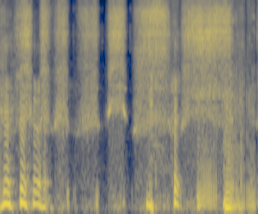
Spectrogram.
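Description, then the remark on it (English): A voice imitates an 'anus whistle', a whistling noise like air escaping: a series of short breathy hisses and thin squeaky tones in quick succession, fairly loud, mixed with voiced sputters, done as an addition to a song. “It sounds more like air escaping than air being forced out.”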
